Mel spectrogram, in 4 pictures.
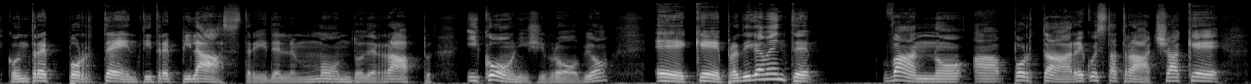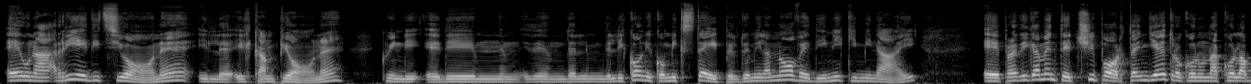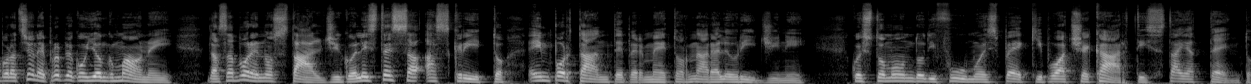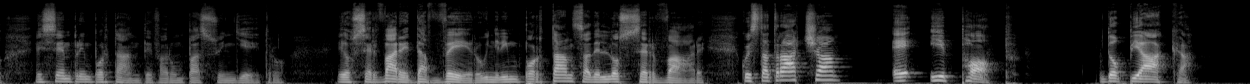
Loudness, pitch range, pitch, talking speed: -23 LUFS, 115-165 Hz, 130 Hz, 110 wpm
